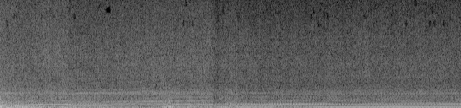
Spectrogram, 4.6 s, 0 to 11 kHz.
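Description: A car engine in Forza Horizon 5 drives steadily off the route, a close, loud, continuous drone whose pitch climbs and dips slightly as revs shift, with no talking.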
